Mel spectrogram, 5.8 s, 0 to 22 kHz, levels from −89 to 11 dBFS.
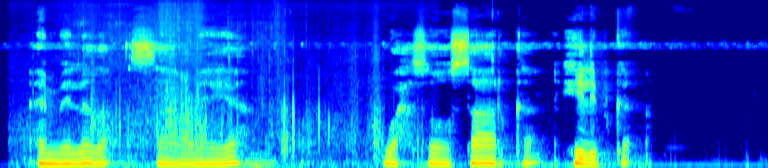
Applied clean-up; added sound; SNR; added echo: none; Walk, footsteps; 15 dB; none.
